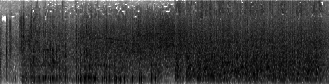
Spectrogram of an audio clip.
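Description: Aerial fireworks going off in rapid succession: many sharp cracks and thuds blending into a continuous crackling din, starting abruptly about half a second in.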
